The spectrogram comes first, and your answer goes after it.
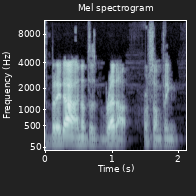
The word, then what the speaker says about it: Breda: i complaining i mean who knows that pereida is pronounced as breda another or something like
